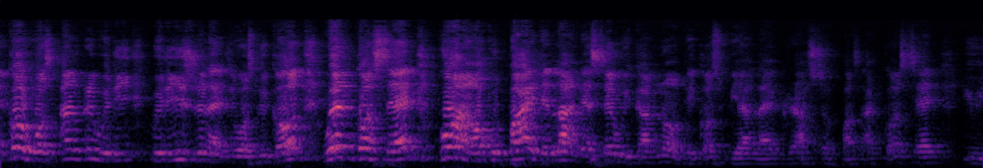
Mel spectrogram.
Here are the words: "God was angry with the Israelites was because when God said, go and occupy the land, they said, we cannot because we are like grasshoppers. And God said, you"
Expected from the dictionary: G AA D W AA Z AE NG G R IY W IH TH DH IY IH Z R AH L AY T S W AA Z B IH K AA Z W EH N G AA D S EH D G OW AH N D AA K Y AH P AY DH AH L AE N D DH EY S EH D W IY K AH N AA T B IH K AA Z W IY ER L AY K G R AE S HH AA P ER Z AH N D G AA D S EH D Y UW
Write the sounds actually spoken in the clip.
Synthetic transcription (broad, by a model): G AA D W AA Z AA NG G R IY W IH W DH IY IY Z R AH L AY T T W AA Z B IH K AA S W EH N G AA D S EH D G OW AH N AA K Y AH P AY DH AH L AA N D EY S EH W IY K AH N AA T B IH K AA S W IY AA L AY K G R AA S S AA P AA S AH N G AA D S EH D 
